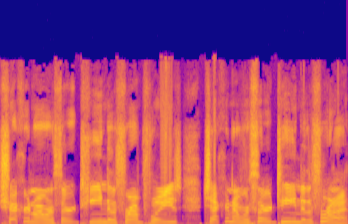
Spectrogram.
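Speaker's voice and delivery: compressed announcer voice. Explaining how careful recordings come out over a phone codec, as a muffled intercom page. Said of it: "that's what it sounds like".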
